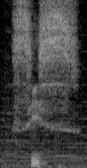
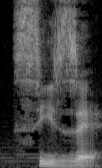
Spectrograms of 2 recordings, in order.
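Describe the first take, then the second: First: The word ends with an S sound. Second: The word ends with a Z sound. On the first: "Number six is pronounced sis" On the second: "So I'm going to replace the S by the Z"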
